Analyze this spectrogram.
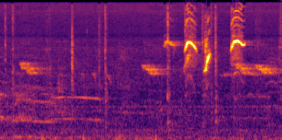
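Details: Female cinereous tit calling toward males: faint thin whistles first, then three loud, sharp high chirps close together near the end, over quiet low noise.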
